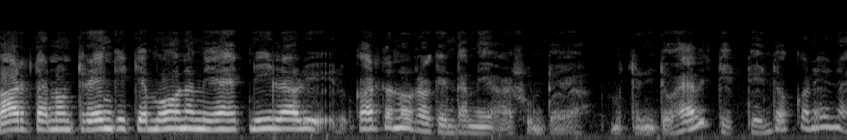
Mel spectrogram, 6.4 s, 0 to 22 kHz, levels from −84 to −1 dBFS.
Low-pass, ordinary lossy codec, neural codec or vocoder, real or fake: 9.9 kHz; MP3, 64 kbps; none; real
